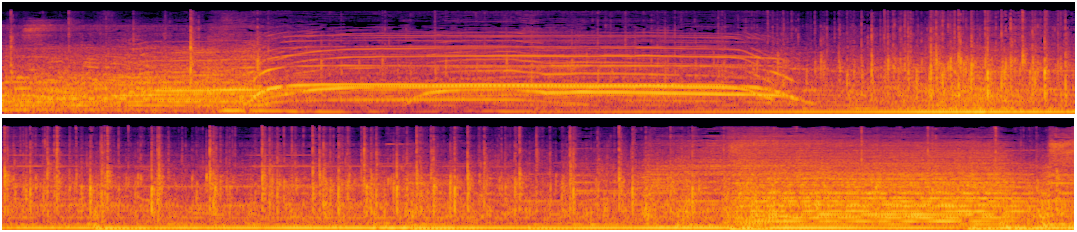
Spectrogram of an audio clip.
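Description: High school marching band music with a long held low note, while the crowd in the stands cheers and shouts.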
